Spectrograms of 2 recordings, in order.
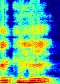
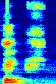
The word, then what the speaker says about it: ache: It's not ache. H. It's ache.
